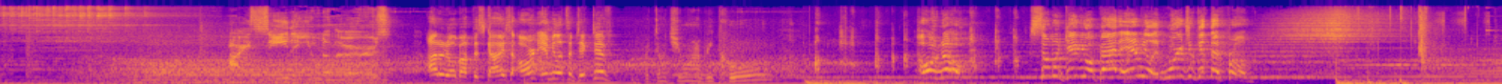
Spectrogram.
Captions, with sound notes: (ethereal music) I see the universe. - I don't know about this, guys. Aren't amulets addictive? - But don't you wanna be cool? (Rudy gasping) - Oh, no! Someone gave you a bad amulet! Where'd you get that from? (suspenseful music)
